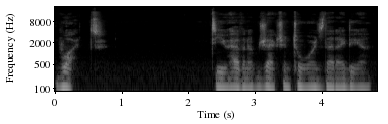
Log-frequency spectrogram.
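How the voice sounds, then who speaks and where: Give the demon as a man acts him out a deep, breathy husk and a slow, deliberate delivery. He is a proud, jealous and devoted lover in an intimate audio roleplay, speaking in formal, intense phrases. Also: completely flat delivery, mellow. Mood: insistent. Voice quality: husky, breathy.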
